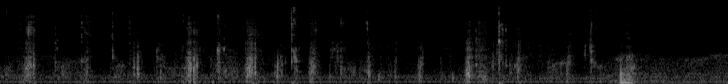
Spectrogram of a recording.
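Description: Close-miked chewing of a mouthful of food: irregular crunchy, wet clicks several times a second, with a heavier low thump about six seconds in.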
